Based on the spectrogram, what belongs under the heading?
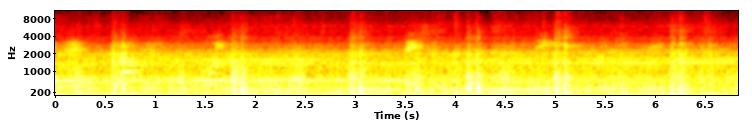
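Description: Kintetsu 2430-series electric train running, heard from inside motor car Mo 2438: a steady rumble with a faint steady hum from the motors and gearing, and wheels knocking over rail joints about once a second.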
